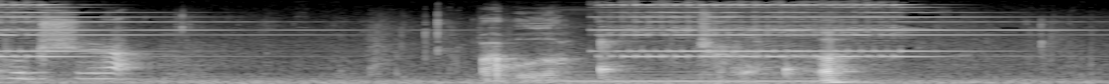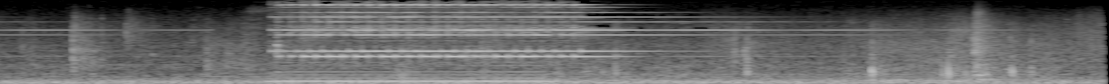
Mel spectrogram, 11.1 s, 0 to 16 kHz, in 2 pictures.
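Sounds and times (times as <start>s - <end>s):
phone ringtone: 0.0s - 11.0s.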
